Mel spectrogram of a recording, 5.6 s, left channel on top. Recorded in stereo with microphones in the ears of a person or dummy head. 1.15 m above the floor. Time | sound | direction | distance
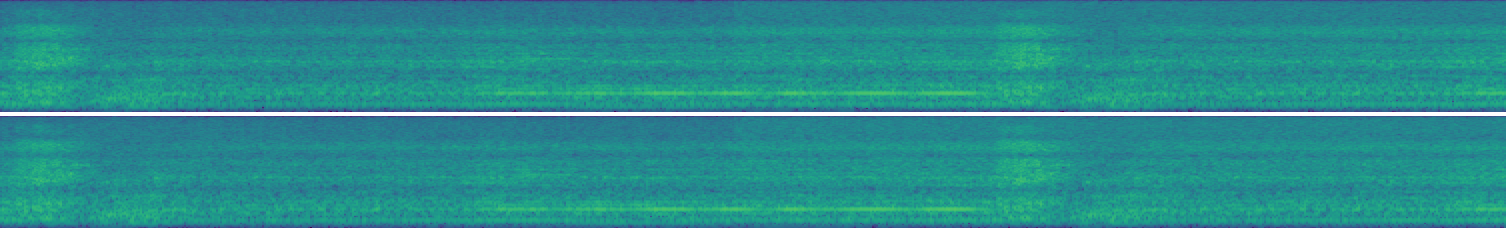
0.0 | a machine running | 5° left (ahead or behind) | ?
